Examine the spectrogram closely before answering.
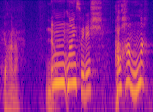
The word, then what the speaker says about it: Johanna: you say it Johanna no no in Swedish Johanna Johanna yeah say Joanna Joanna I say yeah yeah let's go with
